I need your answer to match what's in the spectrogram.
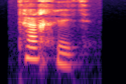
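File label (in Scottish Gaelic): "tachair", Scottish Gaelic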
